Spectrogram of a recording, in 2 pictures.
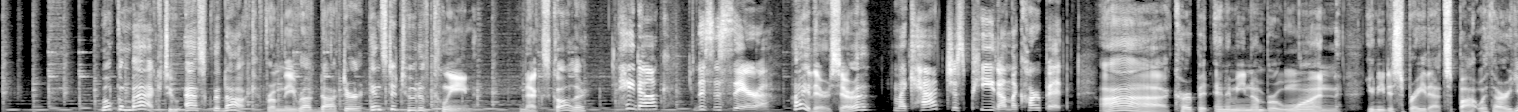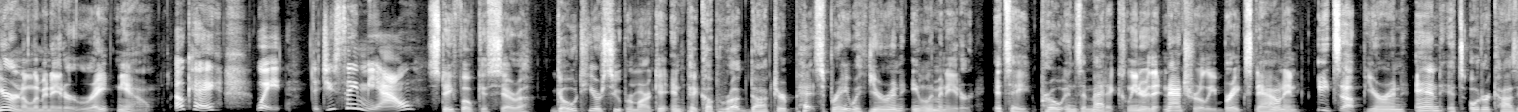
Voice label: Radio; Rug Doctor; Urine Eliminator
